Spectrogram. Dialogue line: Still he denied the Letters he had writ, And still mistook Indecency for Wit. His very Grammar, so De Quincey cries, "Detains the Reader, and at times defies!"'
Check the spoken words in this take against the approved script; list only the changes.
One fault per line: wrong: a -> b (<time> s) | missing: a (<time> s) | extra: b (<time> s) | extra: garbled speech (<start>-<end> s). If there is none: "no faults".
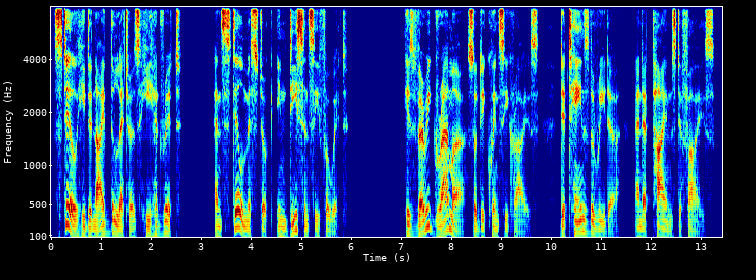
no faults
